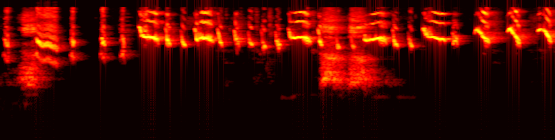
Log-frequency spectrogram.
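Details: Wild long-tailed shrike (blangkon) in full bursting song with fill-in phrases: two harsh, rasping bursts amid a fast stream of sharp, varied chirps and chattering notes.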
